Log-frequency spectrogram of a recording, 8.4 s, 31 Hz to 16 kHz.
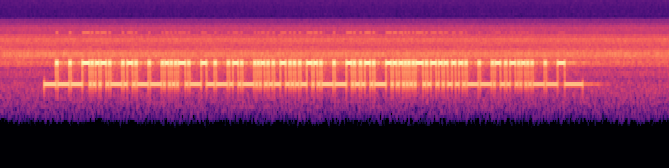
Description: RTTY (45.45 baud, 850 Hz shift), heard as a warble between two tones, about 1120 Hz centre. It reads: ADEMAS, HA REALIZADO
